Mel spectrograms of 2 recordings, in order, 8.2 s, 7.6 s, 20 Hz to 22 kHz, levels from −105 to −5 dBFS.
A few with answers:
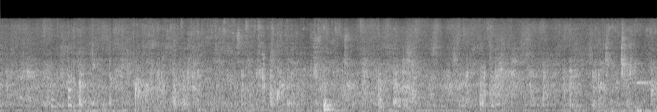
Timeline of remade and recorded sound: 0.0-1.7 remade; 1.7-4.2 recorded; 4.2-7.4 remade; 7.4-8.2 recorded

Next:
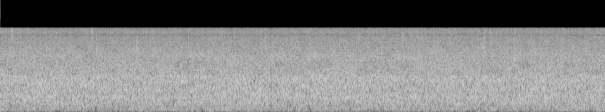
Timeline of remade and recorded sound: 0.0-7.6 recorded

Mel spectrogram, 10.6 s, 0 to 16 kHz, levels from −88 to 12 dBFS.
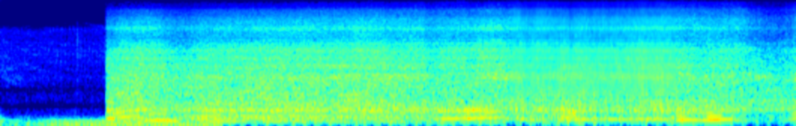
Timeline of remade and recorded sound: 0.0-6.8 recorded; 6.8-9.0 remade; 9.0-10.6 recorded

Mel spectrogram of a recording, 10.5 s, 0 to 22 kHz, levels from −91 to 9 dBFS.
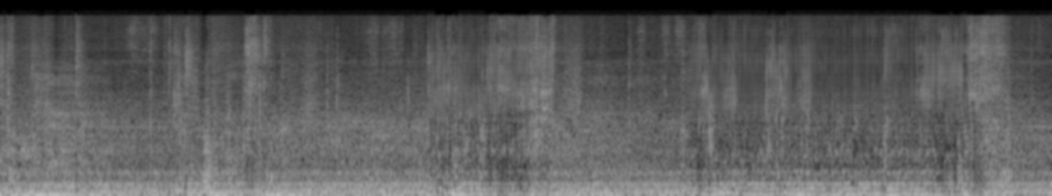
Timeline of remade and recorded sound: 0.0-4.3 recorded; 4.3-5.3 remade; 5.3-6.9 recorded; 6.9-9.7 remade; 9.7-10.5 recorded

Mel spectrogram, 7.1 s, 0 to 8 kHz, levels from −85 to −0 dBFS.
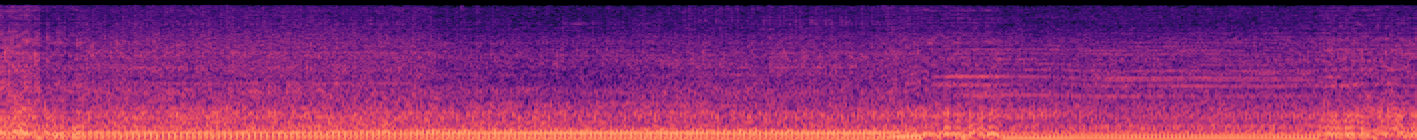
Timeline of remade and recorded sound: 0.0-0.4 remade; 0.4-4.6 recorded; 4.6-5.0 remade; 5.0-6.6 recorded; 6.6-7.1 remade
